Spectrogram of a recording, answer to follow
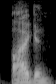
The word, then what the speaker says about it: Eigen: Eigen, pronounced I like your I, and then again, Eigen, is a German word that means own or innate, as belonging to the parent matrix.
